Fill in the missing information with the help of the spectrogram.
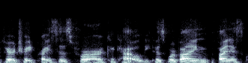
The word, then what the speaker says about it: cacao: I learned something already because I was always pronouncing the pot as cacao. – Right. Cacao is the kind of Spanish way of saying it, and that's how most people pronounce it in the industry.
